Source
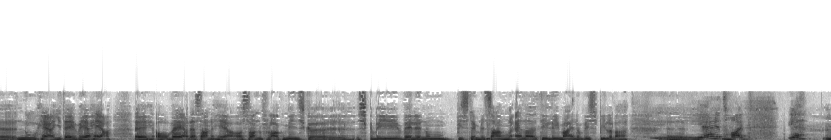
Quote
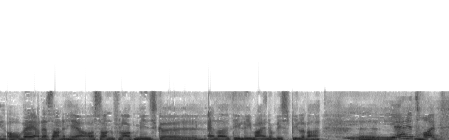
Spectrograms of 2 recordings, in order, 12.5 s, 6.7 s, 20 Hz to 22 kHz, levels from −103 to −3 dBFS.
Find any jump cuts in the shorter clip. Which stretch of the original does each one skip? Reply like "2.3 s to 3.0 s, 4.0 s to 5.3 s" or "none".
5.3 s to 7.7 s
